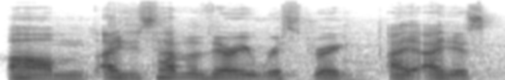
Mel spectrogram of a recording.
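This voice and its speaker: A woman in her thirties in casual group chat, light voice without chest resonance, talking haltingly with many restarts. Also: low-pitched, little pitch movement, fairly bright tone, slight background noise, rough recording. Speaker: podcast panelist.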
